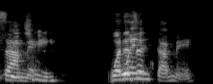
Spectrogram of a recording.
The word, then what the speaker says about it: Cuéntame: Cuéntame. Cuéntame. Cuéntame. So okay. Like cuentos are stories, and me is me. Cuéntame, story me. Oh, I love it. Think about it that way. Yeah, cuéntame.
